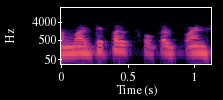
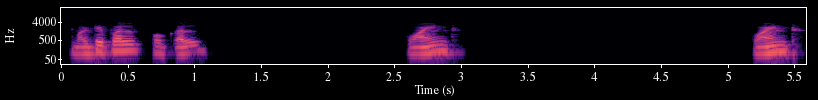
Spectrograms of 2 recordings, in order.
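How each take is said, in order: First: Said in the usual way. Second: Spaced out for note-taking. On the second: Shown as a demonstration. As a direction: pause before the last word. Dictates the term in chunks.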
